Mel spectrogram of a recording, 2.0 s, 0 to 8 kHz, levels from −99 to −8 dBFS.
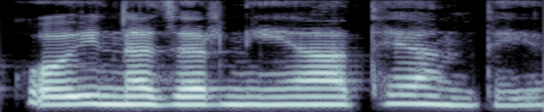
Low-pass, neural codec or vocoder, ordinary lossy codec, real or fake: none; none; none; real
